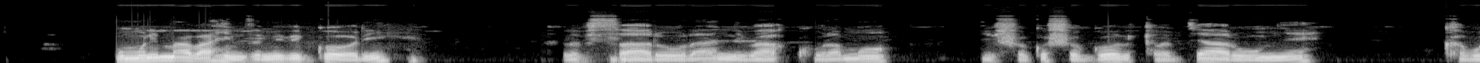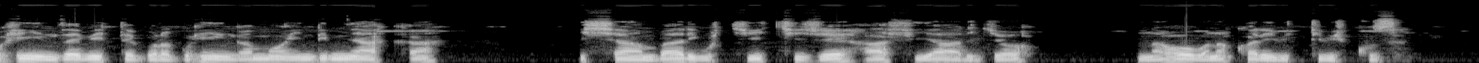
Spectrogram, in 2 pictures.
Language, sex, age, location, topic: Kinyarwanda, male, 18-24, Huye, agriculture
